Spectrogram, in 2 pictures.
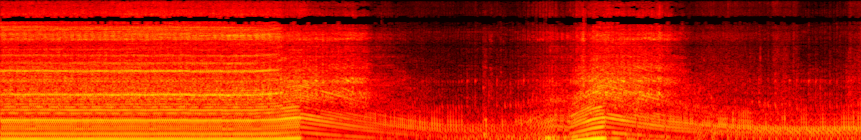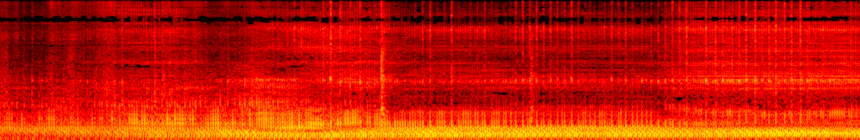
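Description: Power ice auger drilling through lake ice at full throttle, its motor running at a steady high pitch. About three seconds in the motor is throttled down and the pitch falls. It is revved once briefly around six seconds, then keeps running at a lower steady speed.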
